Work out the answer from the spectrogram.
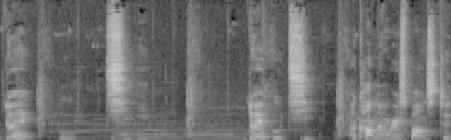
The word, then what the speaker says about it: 对不起: Notice the tone here. The word in the middle, 不, here is pronounced in a neutral tone. It's lighter and softer than the normal pronunciation 不 or 不. 对不起.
